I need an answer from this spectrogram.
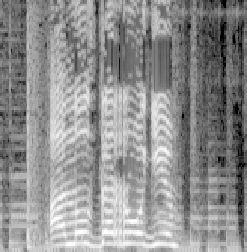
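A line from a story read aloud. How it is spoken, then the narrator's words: Shout. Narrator (Russian): крикнул Пашка змее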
